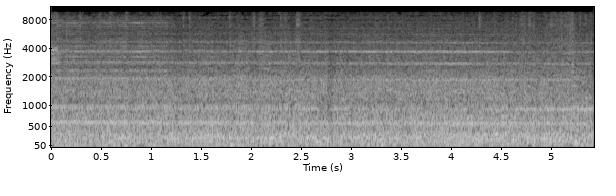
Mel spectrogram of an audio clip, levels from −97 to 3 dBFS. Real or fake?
fake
